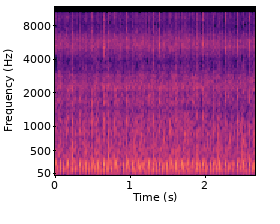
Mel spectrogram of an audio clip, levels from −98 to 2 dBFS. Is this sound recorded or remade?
recorded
